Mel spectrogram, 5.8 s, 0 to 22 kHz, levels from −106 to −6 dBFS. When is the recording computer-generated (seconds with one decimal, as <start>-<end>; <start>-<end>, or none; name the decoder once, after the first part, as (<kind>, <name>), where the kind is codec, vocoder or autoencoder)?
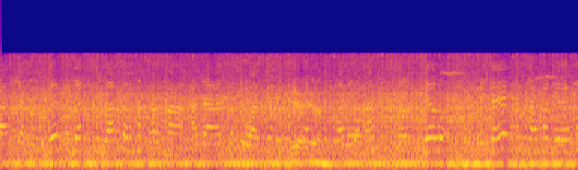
none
